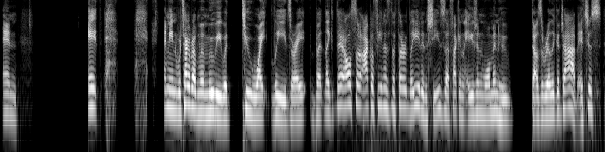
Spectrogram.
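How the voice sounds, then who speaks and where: A man with a clear, smooth voice in a dry, close-sounding recording. He talks casually and emphatically as a podcast co-host, rambling and swearing freely as he goes. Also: a little high, moderate pace, a little mellow, no echo. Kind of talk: casual film review chat.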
